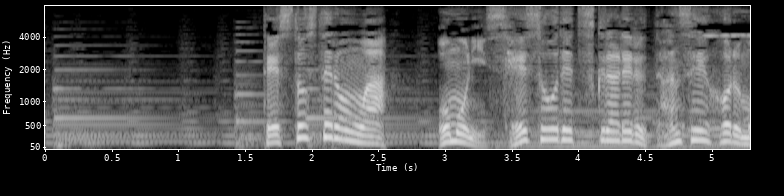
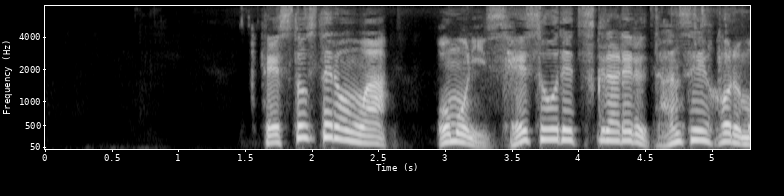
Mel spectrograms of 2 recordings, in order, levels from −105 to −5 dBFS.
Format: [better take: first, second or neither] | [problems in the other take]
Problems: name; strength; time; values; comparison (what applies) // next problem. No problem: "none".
first | noise reduction (neural mask model Resemble Enhance denoiser)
